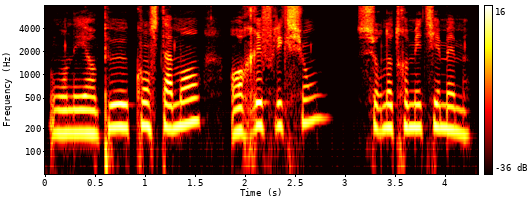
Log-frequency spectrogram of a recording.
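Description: A woman's voice: medium pitch, measured pace, mellow, no echo. A woman, an actress, answering questions in a radio interview, hesitant and full of restarts. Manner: hesitant, many restarts and fillers. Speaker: actress, guest.

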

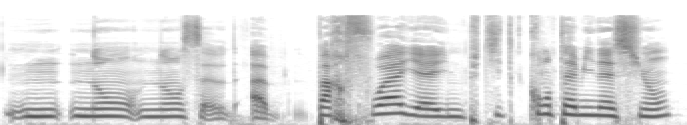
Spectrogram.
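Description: A woman's voice: mid-range voice, lively intonation, measured pace, darkish tone, clear, resonant tone, no room sound, clean studio sound. A woman, an actress, answering questions in a radio interview, hesitant and full of restarts. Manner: hesitant, many restarts and fillers. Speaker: actress, guest.

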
